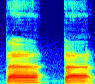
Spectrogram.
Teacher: জিহ্বার আগা আছে না, সামনে 2 দাঁতের গোড়ার সাথে ইনশাল্লাহ আমরা লাগিয়ে দিব, এক আলিফ টেনে পড়ব, তা, তা, চিকন আওয়াজে পড়ব।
